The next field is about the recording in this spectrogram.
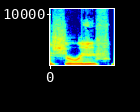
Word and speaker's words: Sherif: Yeah, it is technically Sherif, but I've gotten Sherif so often because it's just like closely, like the spelling is so close to the word Sherif.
